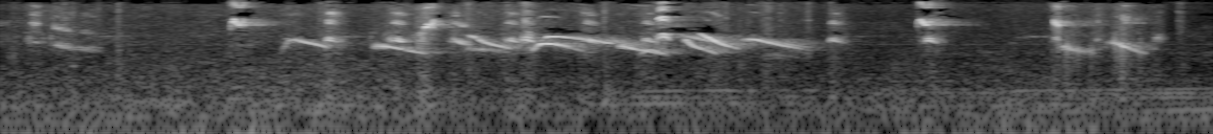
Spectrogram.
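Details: Green-winged saltator male singing hard to excite other birds: a dense, rapid tumbling sequence of overlapping falling whistles lasting about two seconds, framed by short high chips before and after.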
